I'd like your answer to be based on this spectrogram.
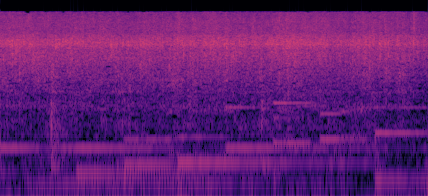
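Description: Chopped garlic and grated ginger sauté in a pan for pasta, a steady bright sizzle throughout with soft stirring, and faint musical tones in the background.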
